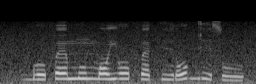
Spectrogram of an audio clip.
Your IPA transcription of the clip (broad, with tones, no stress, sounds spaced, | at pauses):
ɡ͡b o˨ f ɛ˧ m ũ˧ m ɔ˧ j o˧ f ɛ˨ k i˨ ɾ o˨˦ ɡ i˦˨ s u˨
